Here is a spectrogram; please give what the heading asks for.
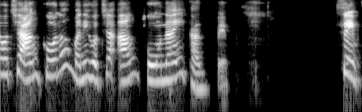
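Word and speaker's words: Ancona: যে হচ্ছে আকমে আঙ্কনা আঙ্কনা এটাকে যদি আমরা অ্যাঙ্কনে পড়ি তাহলে হবে নো ওইটা ইংলিশ হয়ে যেত কিন্তু এটা হবে না এটা উচ্চারণে হচ্ছে আংকোনা মানে হচ্ছে আংকোনাই থাকবে সেইম এখানে হইতেছে এটা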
